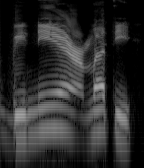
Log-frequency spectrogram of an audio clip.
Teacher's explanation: this ain we read in soft sound because this letter has a tawassut quality.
